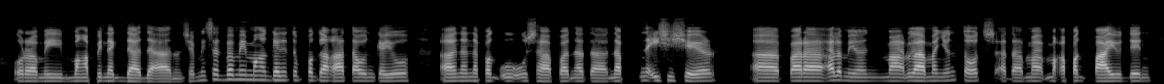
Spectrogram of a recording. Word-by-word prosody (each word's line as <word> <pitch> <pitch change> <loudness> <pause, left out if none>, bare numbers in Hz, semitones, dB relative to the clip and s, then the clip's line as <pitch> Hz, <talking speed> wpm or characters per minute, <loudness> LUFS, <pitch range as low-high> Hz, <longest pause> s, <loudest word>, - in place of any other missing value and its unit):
or - - -3
ah, 155 -1 +2
may 160 0 -1
mga 160 +2 -1
pinagdadaanan 150 -5 +1
siya. 160 +3 -7
Minsan 210 +3 -5
ba 230 - 0
may 225 - -1
mga 210 -1 -2
ganitong 200 +1 -2
pagkakataon 170 -2 0
kayo, 165 +2 -1 0.3
ah, 165 0 +5
na 175 0 -3
napag-uusapan 160 -2 -2
at, - - -43
ah, 145 -1 -1
nap 160 +1 +1 0.2
naishi-share, 175 -3 +1 0.4
ah, 165 -1 +4
para 170 -1 +4
alam 195 +1 +3
mo 175 - -3
'yon, 165 0 -5
malaman 170 +1 +3
'yong 200 - -22
thoughts 175 -1 -2
at 160 - -4
ah, 155 - -2
ma 165 0 0
makapagpayo 160 -1 +3
din 165 -2 -1
165 Hz, 170 wpm, -25 LUFS, 160-175 Hz, 0.4 s, ah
